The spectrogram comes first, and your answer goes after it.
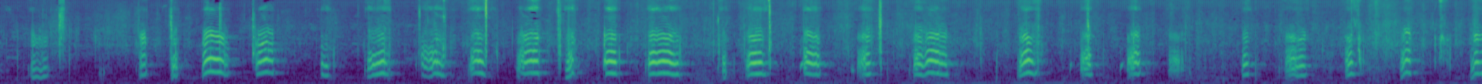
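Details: Nine-day-old bull terrier puppy, named Firefighter Zippo, indoors in a small room: a run of short, high, wavering squeals and whimpers about once a second, each with a bent, slightly rising-falling tone, steady throughout with faint room hum.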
